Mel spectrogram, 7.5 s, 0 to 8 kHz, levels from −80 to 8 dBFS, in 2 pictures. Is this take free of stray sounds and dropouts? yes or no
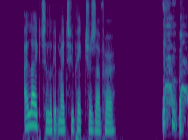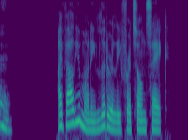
no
